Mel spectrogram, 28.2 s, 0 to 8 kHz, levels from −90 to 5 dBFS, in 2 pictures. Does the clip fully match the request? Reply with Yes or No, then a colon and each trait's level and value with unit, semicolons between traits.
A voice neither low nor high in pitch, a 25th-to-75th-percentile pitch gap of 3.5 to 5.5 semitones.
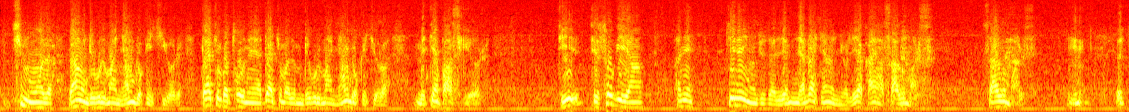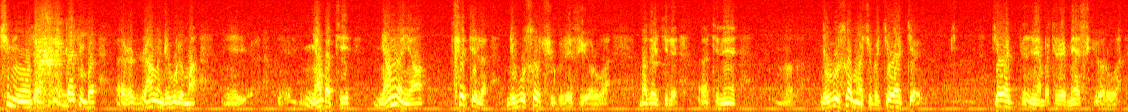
No: low, 125 Hz; average, 4.1 semitones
